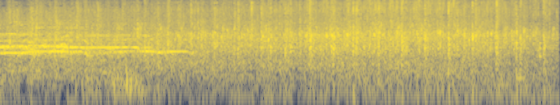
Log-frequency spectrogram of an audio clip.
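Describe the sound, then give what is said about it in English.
A large standing audience applauds the speaker's wife steadily for several seconds, a dense, even patter of clapping, with a few high cheers or whistles rising over it at the start. “Everyone get on your feet and give a big round of applause for my wife,”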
